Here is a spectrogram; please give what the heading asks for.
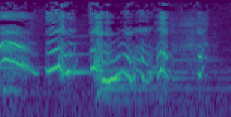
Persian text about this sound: … گریه میکنی؟ چی دختریه اینقدر ناراحت شدی؟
